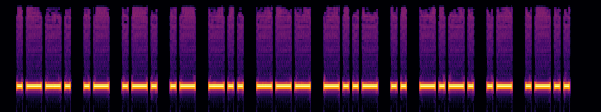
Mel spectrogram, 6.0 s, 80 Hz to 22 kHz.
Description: Morse code, heard as a keyed tone, about 25 wpm, 1000 Hz. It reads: PARADOXICAL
